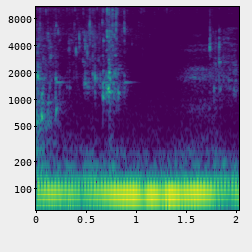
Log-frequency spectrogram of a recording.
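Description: Water poured into a saucepan of sugar over high heat, a soft steady trickling and dripping that runs the whole time against a low hum, with no voices.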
